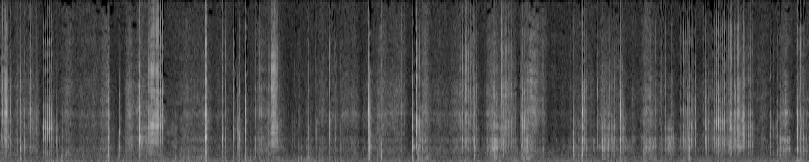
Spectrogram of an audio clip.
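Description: Long acrylic nails tap and scratch the top and ridged rim of a round, hollow, empty pink plastic lid. The result is a quick stream of dry, bright clicks and scratchy, crinkly bursts with almost no low end, each tick dying away instantly.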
